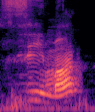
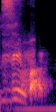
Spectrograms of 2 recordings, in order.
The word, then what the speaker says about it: Zimmer: En lugar de decir una S, la Z se pronuncia como si fuera una T y una S. Entonces no dices Zimmer, sino Zimmer. Como frenadito.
